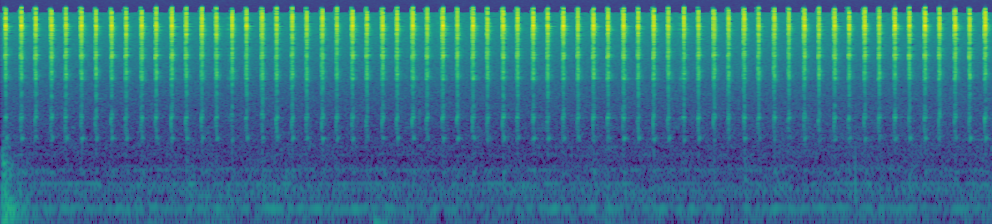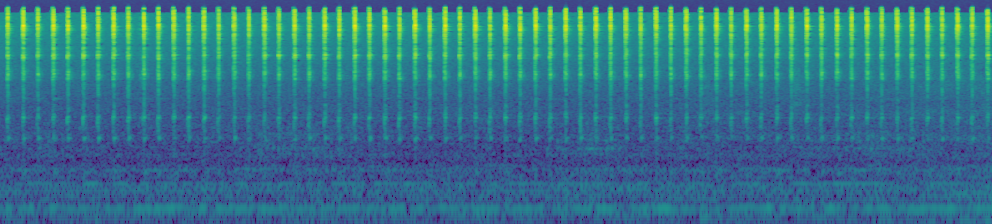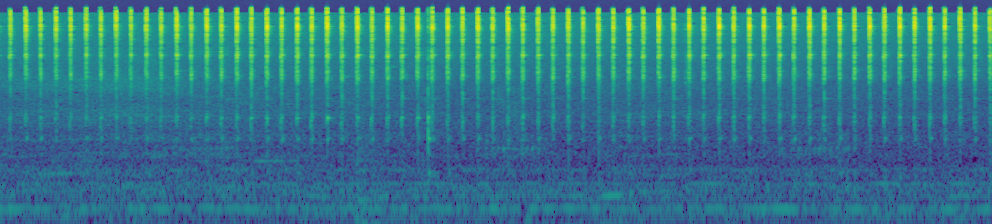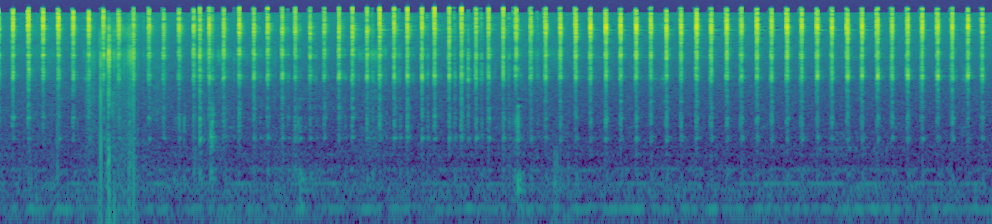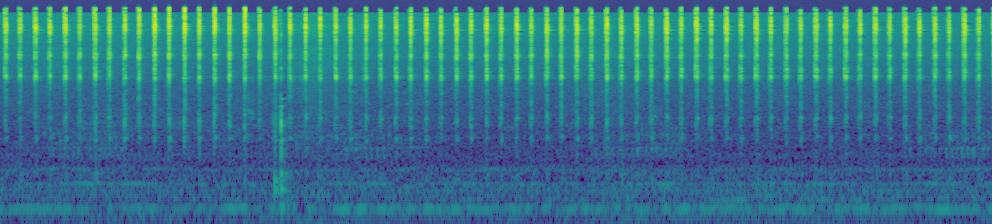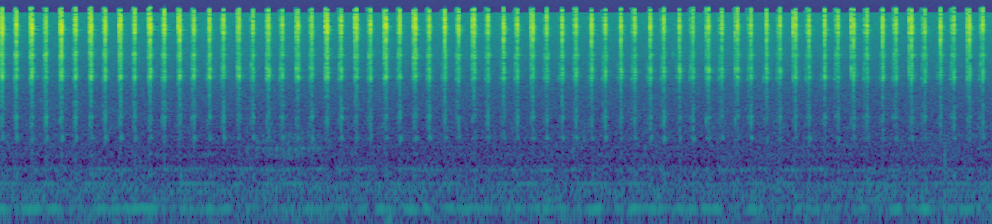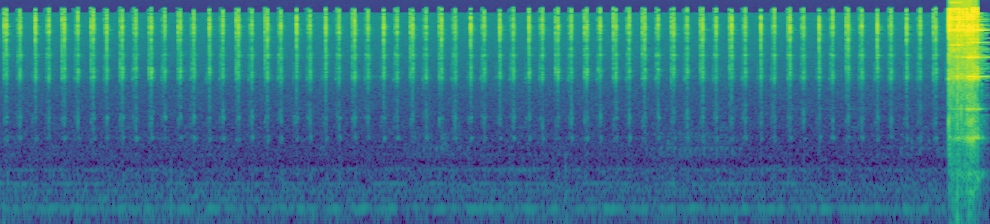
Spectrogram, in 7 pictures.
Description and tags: Long recording of ticking, loud buzzer.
